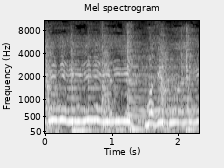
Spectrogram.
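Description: Romanian folk party music: a lead melody with vibrato and quick ornamental turns over a bass accompaniment that moves in regular steps.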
